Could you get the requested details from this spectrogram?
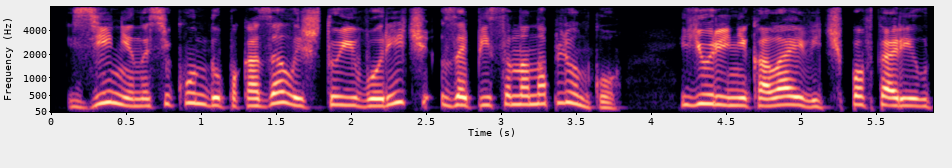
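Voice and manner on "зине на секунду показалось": plain reading voice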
